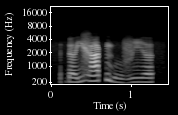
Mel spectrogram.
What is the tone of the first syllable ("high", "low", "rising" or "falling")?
rising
